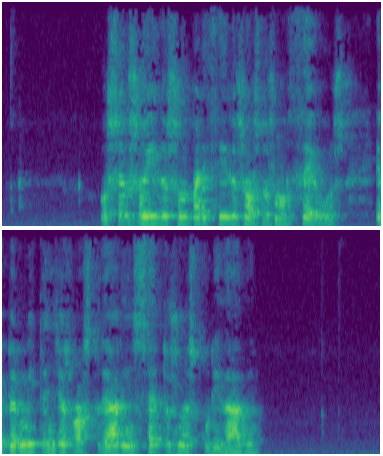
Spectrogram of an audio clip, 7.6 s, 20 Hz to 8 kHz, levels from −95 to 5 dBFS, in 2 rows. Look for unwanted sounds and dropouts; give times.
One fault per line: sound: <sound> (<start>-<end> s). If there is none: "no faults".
no faults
